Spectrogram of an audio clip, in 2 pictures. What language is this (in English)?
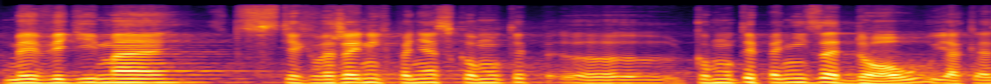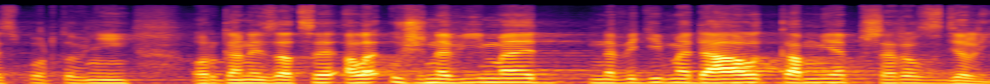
Czech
